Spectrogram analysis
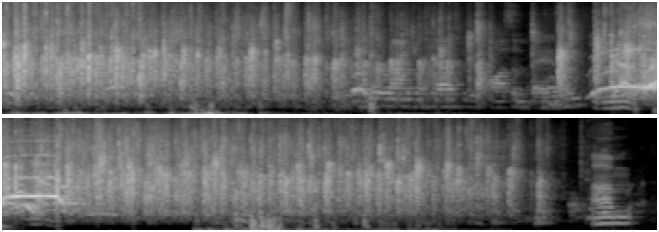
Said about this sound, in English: Can we give a round of applause for our playwright for that amazing play?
